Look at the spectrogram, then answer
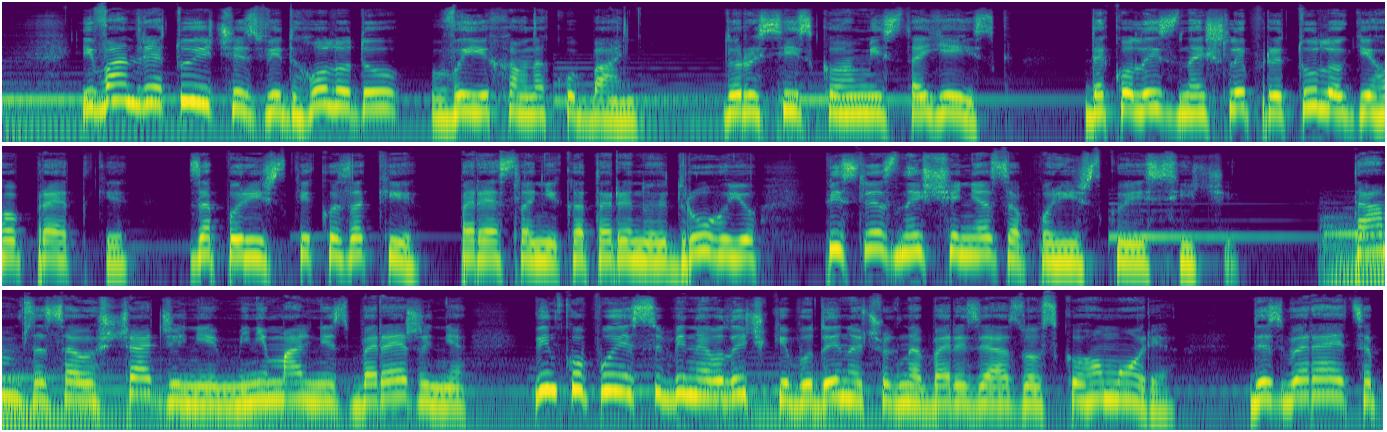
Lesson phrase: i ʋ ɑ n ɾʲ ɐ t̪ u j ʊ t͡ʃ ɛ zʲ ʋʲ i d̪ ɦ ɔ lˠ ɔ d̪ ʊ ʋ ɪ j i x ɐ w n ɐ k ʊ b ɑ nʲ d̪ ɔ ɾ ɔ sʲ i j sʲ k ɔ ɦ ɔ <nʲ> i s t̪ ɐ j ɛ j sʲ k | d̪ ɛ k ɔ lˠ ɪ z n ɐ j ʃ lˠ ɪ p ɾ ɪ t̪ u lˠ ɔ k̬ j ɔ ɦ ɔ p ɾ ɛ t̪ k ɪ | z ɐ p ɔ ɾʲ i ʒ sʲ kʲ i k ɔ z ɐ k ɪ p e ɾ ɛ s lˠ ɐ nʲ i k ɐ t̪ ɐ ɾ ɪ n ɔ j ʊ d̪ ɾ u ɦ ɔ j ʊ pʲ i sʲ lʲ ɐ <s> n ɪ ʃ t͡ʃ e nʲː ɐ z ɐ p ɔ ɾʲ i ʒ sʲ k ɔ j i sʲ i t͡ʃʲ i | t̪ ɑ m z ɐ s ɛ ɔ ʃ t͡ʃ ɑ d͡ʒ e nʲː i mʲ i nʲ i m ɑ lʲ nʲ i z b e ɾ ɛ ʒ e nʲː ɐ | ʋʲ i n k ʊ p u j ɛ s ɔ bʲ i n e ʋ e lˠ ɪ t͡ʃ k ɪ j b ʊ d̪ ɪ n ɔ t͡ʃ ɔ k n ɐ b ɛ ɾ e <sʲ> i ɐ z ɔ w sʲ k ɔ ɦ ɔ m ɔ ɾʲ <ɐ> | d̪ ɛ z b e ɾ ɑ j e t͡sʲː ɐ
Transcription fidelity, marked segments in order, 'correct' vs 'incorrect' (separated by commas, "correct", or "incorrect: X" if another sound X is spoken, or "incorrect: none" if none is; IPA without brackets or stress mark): incorrect: mʲ, incorrect: z, incorrect: zʲ, correct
